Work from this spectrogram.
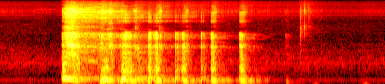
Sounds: Laughter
